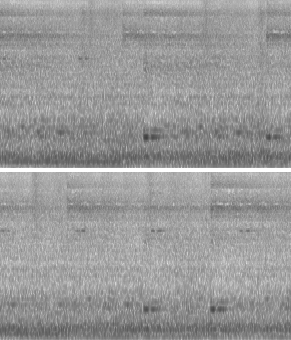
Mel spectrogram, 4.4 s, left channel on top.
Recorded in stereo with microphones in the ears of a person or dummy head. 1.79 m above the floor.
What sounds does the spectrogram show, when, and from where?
Only background noise.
